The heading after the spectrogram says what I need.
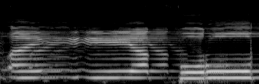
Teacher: نون ساکن کے بعد حروف یرملون میں سے یا آ رہا ہے تو یہاں پر ادغام مع الغنہ کا قاعدہ ہوگا، یعنی نون ساکن میں ہم غنہ کر کے پڑھیں گے۔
